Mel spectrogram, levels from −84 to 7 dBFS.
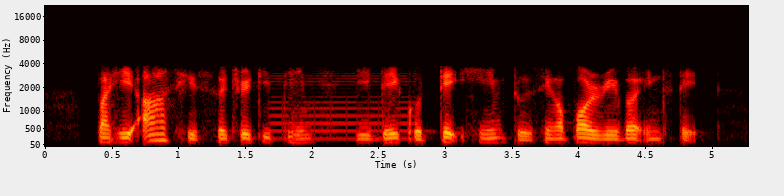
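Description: From 1.67 to 2.82 s a GSM phone buzz sits about 21 dB below the speech: a nearby 2G handset in a call, its radio bursts rectified by the audio circuitry, giving a steady, hard, raspy 217 Hz tone rich in harmonics that ignores the speech.

Inside that stretch, between 1.84 and 1.95 s, comes the first of two lost AMR speech frames; the second falls between 3.38 and 3.44 s. Each sounds like a single 20 ms frame failing its checksum. The decoder repeats the previous pitch and vocal tract settings at reduced gain, producing a short dip or warble before normal speech resumes.

Throughout, the AMR narrowband mobile codec's 200 Hz to 3.5 kHz band and light coding texture are audible, which fits the 12.2 kbps mode.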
